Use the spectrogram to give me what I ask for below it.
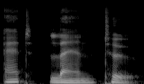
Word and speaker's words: Atlanta: He was transferred to a training position in Atlanta, pronounced at LAN 2.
